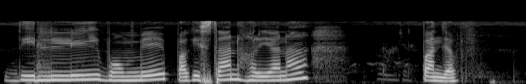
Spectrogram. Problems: background sounds at intervals, background conversations at intervals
